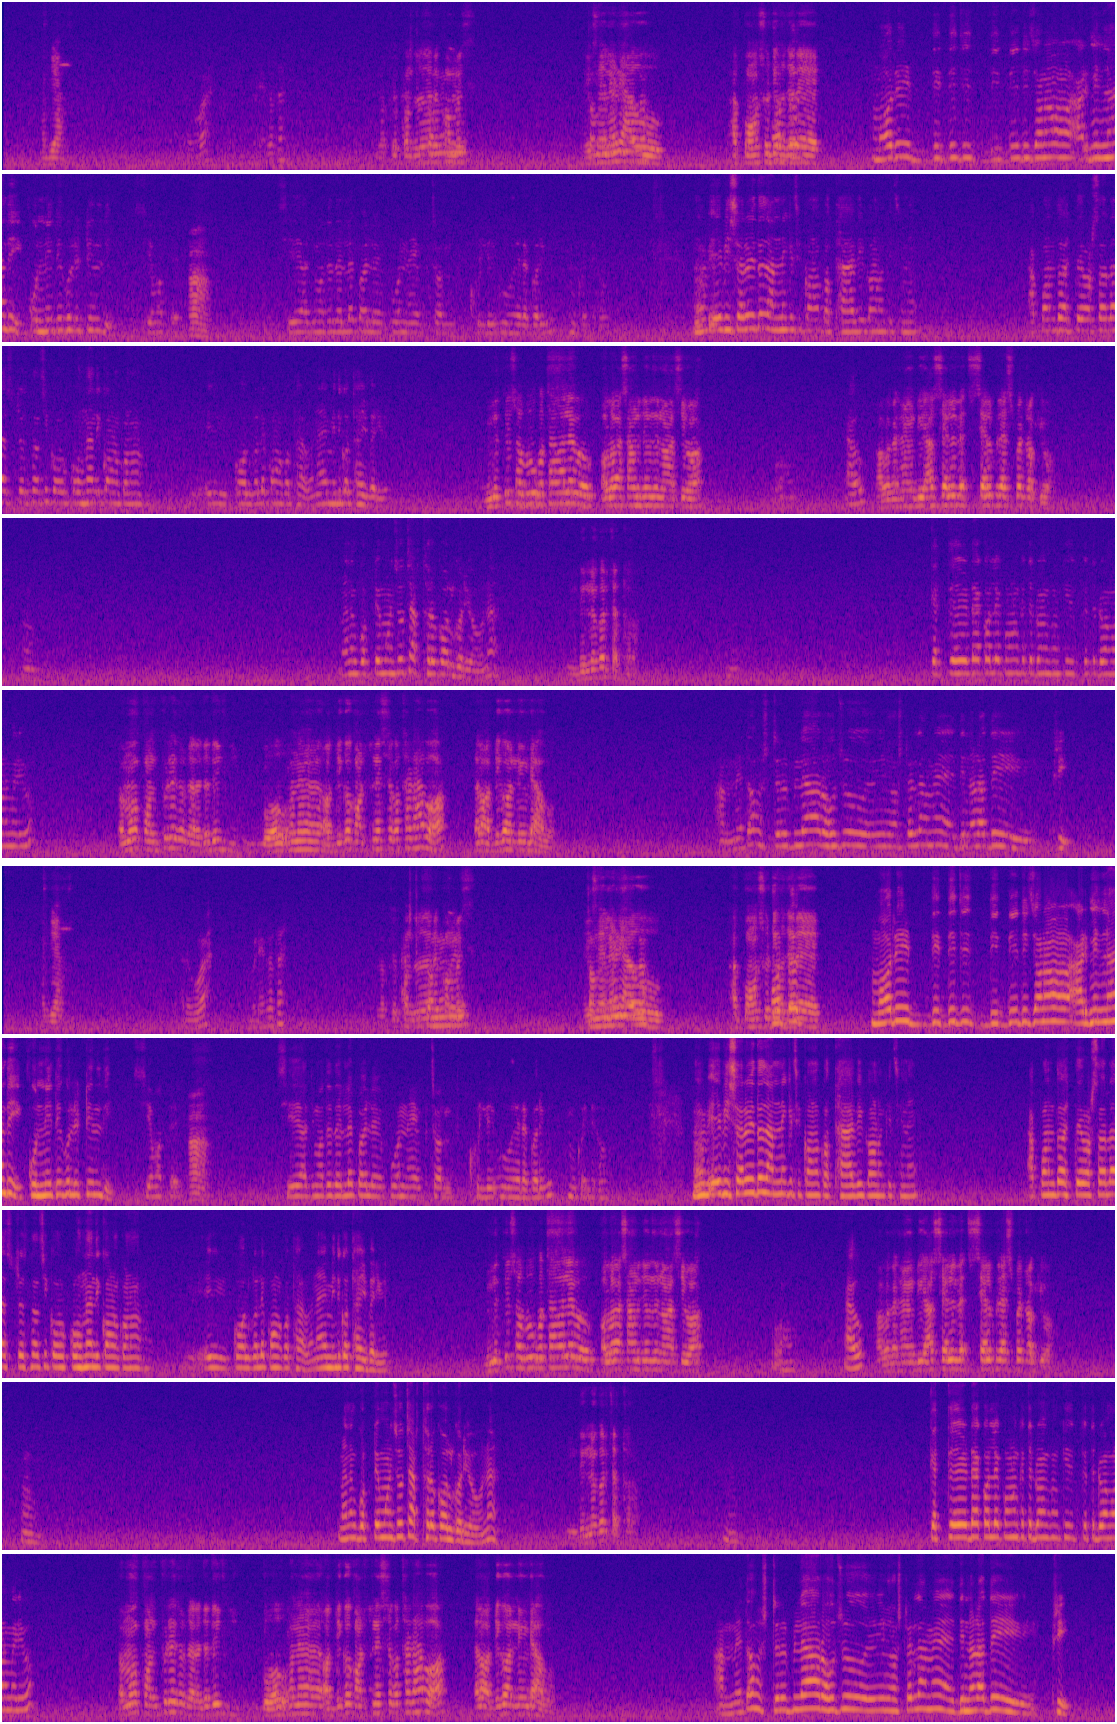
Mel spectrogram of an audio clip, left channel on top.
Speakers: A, on the left (about 20°); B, on the right (about 80°).
A: ଆଜ୍ଞା।
B: ଆରେଆ ବଢିଆ କଥା।
A: ଲକ୍ଷେ ପନ୍ଦର
B: ଆଷ୍ଟ
A: ହଜାରରେ
B: ତମେ
A: କମେଇସ
B: ମିଳିବ
A: ହେଇସାରିଲାଣି।
B: ତମେ ମିଳିଗଲ
A: ଆଉ ଆଉ ପଞ୍ଚଷଠି ହଜାର
B: ତ ମୋର ଦିଦି ଦିଦି ଦି ଜଣ ଆଡମିଟ ନାହାନ୍ତି, କୁନି ଦି କୁ ଲିଟିଲିି ଦି। ସିଏ ମତେ
A: ହଁ।
B: ସିଏ ଆଜି ମତେ ଦେଲେ କହିଲେ ପୁଅ ନାଇ ଚଲ ଖୋଲିବୁ ହେରା କରିବୁ, ମୁଁ କହିଲି ହଉ। ମୁଁ ଏ ବିଷୟରେ ବି ତ ଜାଣିନି କିଛି କଣ କଥାବ କଣ କିଛି ନାହିଁ। ଆପଣ ତ ଏତେ ବର୍ଷ ହେଲା ଏ ଅଛି କହୁନାହାନ୍ତି କଣ କଣ ଏଇ କଲ୍ ଗଲେ କଣ କଥା ହବା, ନା ଏମିତି କଥା ହେଇପାରିବେ?
A: ଏମିତି ସବୁ କଥା ହେଲେ ଅଲଗା ସାଉଣ୍ଡ ଯେମିତି ନ ଆସିବ।
B: ଓହୋ, ଆଉ।
A: ଅଲଗା ସମୟତି ଆଉ ସେ ସେଲ୍ ରେସପେକ୍ଟ ରଖିବ।
B: ହଁ। ମାନେ ଗୋଟେ ମଣିଷକୁ ଚାର ଥର କଲ୍ କରି ହବ ନା?
A: ଦିନକର ଚାରଥର।
B: ହୁଁ। କେତେ ଟା କଲେ କଣ କେତେ ଟଙ୍କା କେତେ ଟଙ୍କା କଣ ମିଳିବ?
A: ତମ କନଫିଡେନ୍ସ ଅନୁସାରେ ଯଦି ବହୁ ମାନେ ଅଧିକ କନଫିଡେନ୍ସ ର କଥାଟା ହବ। ତାହେଲେ ଅଧିକ ଅର୍ନିଙ୍ଗ ହବ।
B: ଆମେ ତ ହଷ୍ଟେଲ ପିଲା ରହୁଛୁ ଏଇ ହଷ୍ଟେଲରେ ଆମେ ଦିନ ରାତି ଫ୍ରି।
